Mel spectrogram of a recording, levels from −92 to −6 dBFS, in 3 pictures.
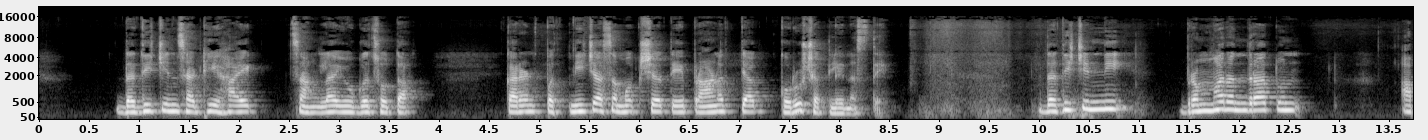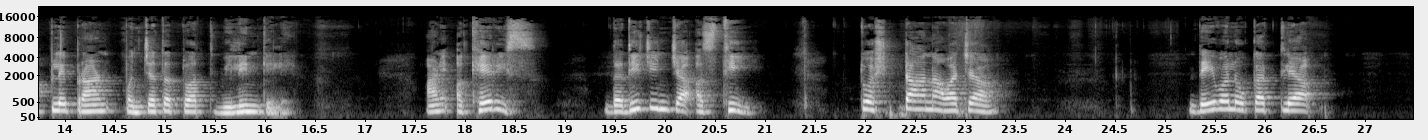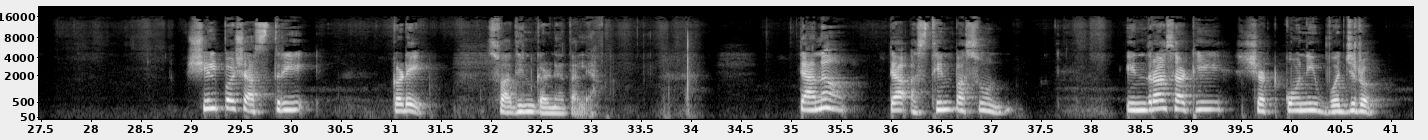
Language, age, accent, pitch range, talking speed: Marathi, 50-69, native, 180-220 Hz, 55 wpm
